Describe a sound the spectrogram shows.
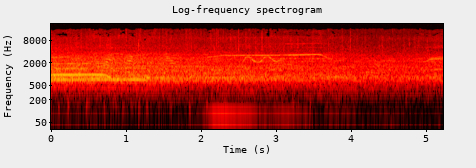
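A large crowd cheers and whistles in a big echoing arena.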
